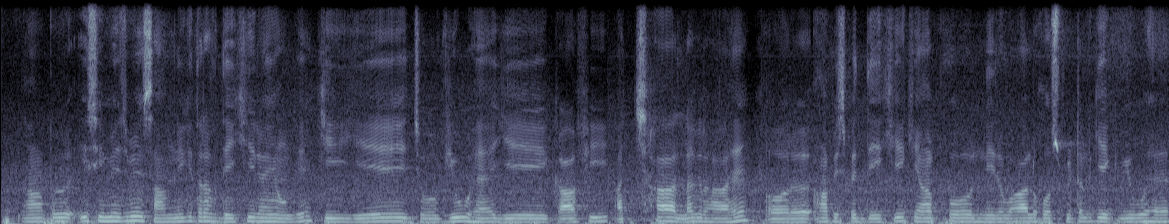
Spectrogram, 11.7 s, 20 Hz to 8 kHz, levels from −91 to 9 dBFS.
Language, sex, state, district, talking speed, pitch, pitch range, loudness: Hindi, male, Uttar Pradesh, Muzaffarnagar, 170 wpm, 125 Hz, 115-130 Hz, -25 LUFS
